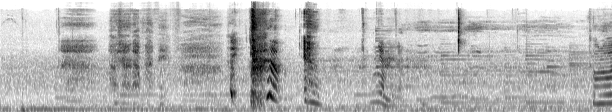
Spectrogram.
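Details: Non-Japanese Asian person sneezing: a quick gasp, then a sharp sneeze and a smaller second one, with soft music and talk in the background; sneezing.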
